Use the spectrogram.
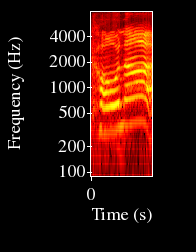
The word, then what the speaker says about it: Kona: mhhm big tun true I said Kona I did say Kona yes because that's how you say it and anyone who says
